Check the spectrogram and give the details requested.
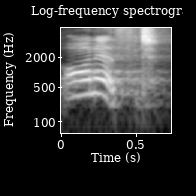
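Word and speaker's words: honest: बट the pronunciation is नॉट bye consonant, it इज बाय ओ, ऑनेस्ट, ठीक है।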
